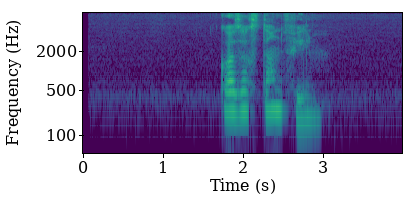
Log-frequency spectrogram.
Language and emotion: Russian, neutral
